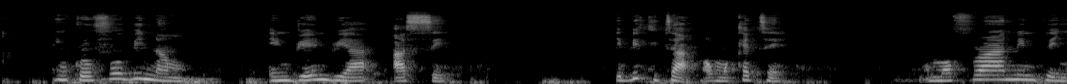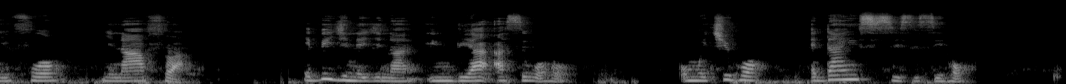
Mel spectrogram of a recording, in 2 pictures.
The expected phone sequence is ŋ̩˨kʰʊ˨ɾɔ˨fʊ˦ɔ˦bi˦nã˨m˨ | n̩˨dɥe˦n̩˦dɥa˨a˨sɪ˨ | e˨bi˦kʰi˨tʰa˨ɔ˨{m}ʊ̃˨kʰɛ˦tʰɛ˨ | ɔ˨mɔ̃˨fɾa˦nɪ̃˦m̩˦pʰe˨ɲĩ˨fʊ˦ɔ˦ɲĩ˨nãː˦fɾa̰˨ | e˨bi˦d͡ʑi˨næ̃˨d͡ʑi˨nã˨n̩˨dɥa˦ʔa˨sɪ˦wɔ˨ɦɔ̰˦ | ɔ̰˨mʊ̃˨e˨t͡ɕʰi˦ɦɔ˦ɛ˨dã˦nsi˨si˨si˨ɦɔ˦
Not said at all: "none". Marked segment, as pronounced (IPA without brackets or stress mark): m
